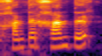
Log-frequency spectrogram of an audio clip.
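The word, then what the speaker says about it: Hunter × Hunter: verdad Bueno e claro Yo diría que la x es muda porque por ejemplo cuando yo pronuncio Hunter Hunter yo digo Hunter Hunter Álvaro dice Hunter por Hunter creo es Hunter por Hunter yo digo Hunter Hunter pero la autora ha ha dicho que es Hunter Hunter me da igual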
